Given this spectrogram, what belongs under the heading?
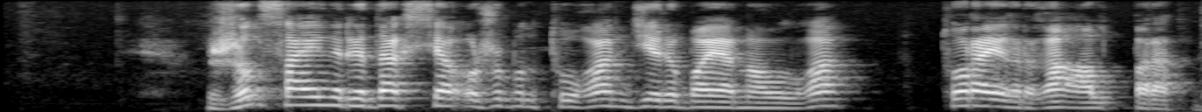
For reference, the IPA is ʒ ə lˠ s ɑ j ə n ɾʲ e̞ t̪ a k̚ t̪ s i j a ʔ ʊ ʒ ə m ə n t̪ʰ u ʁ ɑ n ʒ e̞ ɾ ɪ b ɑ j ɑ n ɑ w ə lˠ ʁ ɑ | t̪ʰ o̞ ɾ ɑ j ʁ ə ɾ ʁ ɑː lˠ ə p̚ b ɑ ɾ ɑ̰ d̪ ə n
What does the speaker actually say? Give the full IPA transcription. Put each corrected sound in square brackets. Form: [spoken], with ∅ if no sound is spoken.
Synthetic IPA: ʒ ə lˠ s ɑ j ə n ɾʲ e̞ [d̪] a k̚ t̪ s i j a ʔ ʊ ʒ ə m ə n t̪ʰ u ʁ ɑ n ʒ e̞ ɾ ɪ b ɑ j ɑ n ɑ w ə lˠ ʁ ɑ | t̪ʰ o̞ ɾ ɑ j ʁ ə ɾ ʁ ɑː lˠ ə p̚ b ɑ ɾ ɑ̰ [t̪] ə n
